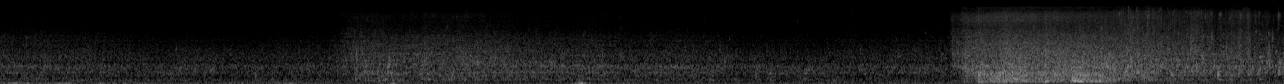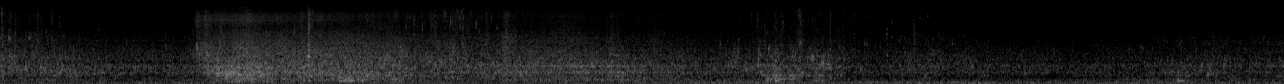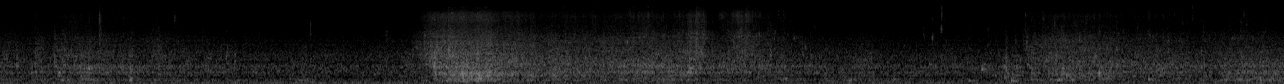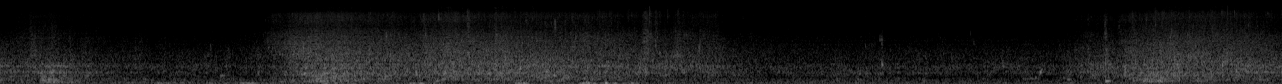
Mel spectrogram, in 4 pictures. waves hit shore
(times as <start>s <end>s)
9.5s 13.4s, 14.8s 19.2s, 29.8s 33.6s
